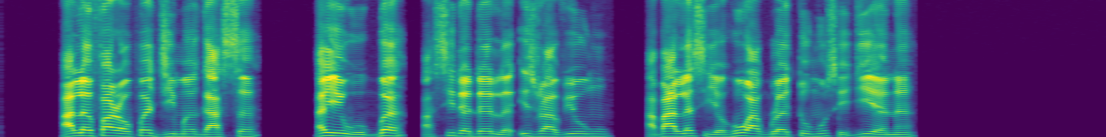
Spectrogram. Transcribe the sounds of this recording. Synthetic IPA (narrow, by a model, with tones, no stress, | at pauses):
a̰˨lɛ˦fa˦ɾa˨o˨ɸɛ˦d͡ʑi˨mɛ̃˨ɡa˨sɛ̃˦ | e˦jɛ˦wo˨ɡ͡bɛ˦a̰˨si˦ɖɛ˦ɖɛ˦lə˨ʔi˦s̬ɾa˦e˨lvi˦wo˦ŋũ˦ | a̰˨ba˨lɛ˦si˨je˨ɦo˦wa˦ɡ͡blɔ˨˦ɛ˨t̪o˦mo˦se˨d͡ʑi˦ɛ˨nɛ̃˦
